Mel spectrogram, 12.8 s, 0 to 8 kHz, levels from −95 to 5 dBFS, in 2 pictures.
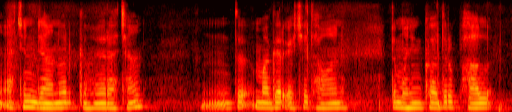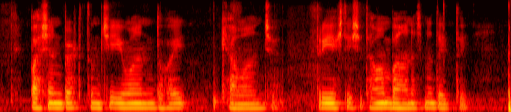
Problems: low volume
